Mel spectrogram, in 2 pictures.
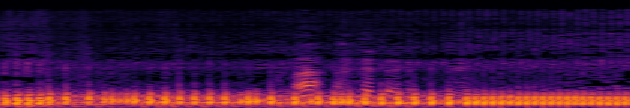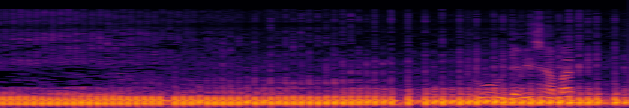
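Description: A motorcycle on a narrow village road beside terraced rice fields on a mountain slope, its engine loud and close with a steady pulsing throb, while someone talks over it.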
